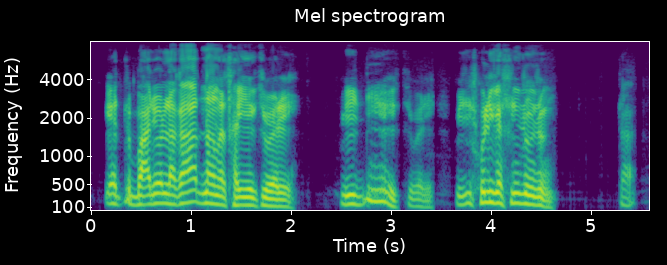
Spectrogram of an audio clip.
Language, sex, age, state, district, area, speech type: Bodo, male, 60+, Assam, Baksa, urban, spontaneous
